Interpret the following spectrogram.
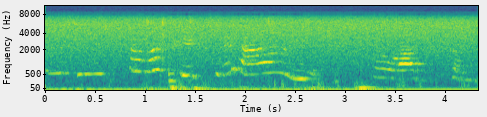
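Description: A run of high, wavering meow-like calls, several in a row, with a few low thumps on the floor.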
